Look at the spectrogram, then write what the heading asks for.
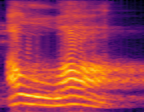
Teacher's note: apabila ada huruf yang sama dengan jenisnya makhrajnya maka diidgamkan menjadi Allah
